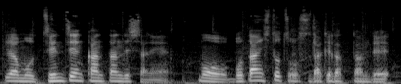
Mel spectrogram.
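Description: A man's voice: mid-range voice, quick pace, vocal fry, breathy edge, faint music behind. A man chatting casually as the assistant on a podcast, answering the host's questions. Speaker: podcast assistant and guitar repairman. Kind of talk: casual interview chat.

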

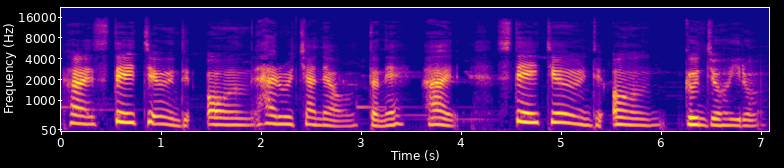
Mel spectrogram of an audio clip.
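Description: Casting: woman livestream host, high-pitched and giggly, informal English-phrase teacher, music underneath. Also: drawn-out words, sharp tone. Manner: giggly, often laughing as she talks. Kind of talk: casual chatty livestream, reading listeners' comments.

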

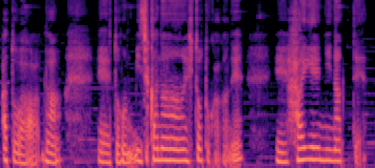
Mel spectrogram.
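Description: A woman's voice: medium pitch, moderate pace, gravelly, darkish tone, breathy edge, soft background music. A woman talking frankly on her own audio channel in a casual monologue, with many small nodding asides. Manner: frank, chatty, full of nodding asides and tag particles. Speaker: solo audio broadcaster.

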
